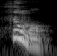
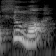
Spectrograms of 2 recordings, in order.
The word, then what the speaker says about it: zumo: This is zumo, or as in Spain, they will say zumo. Okay, that is juiced. And in Latin America, we say jugo. Okay, zumo or sumo and jugo in Latin America.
